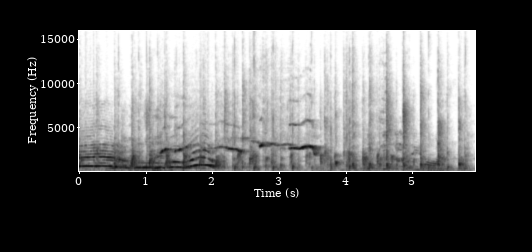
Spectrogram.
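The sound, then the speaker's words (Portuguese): Loud, steady applause: dense, rapid clapping runs for about six seconds, with several voices cheering and whooping over the first half before the clapping carries on alone and tapers slightly. “Palmas para o Coemergência.”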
